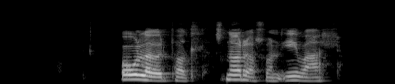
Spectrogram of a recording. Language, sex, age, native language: Icelandic, female, 40-49, Icelandic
